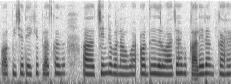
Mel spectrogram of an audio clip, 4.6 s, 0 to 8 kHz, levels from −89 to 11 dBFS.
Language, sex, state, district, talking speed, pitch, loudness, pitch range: Hindi, female, Uttar Pradesh, Etah, 245 wpm, 260 Hz, -17 LUFS, 250-270 Hz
